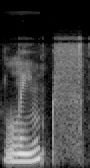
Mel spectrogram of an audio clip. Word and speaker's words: length: making the ink length or you can say and this is um from the dictionary not just me making it up length and the vowel is e as in head so it's more flat in the mouth length width is weird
